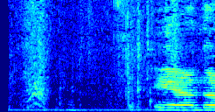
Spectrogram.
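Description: A woman's voice holding one long sound at a level pitch, starting about three-quarters of the way in, over a faint steady hum.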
